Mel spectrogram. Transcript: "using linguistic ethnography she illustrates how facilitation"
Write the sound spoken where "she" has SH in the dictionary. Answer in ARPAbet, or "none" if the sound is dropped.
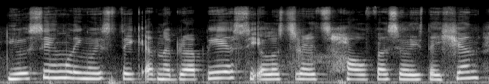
S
